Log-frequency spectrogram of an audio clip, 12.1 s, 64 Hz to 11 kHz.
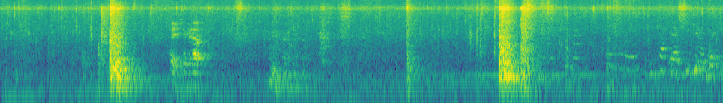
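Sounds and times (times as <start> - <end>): foam swords thudding: 8.3 - 9.0.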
